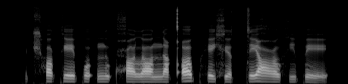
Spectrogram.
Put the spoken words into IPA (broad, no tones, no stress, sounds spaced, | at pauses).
t͡ʃʰ ɒ k e p o ʔ n u ʔ ħ ɒ l ɒ n æ qʼ o pʰ e xʲ ɒ tː e ʕ o x i p e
